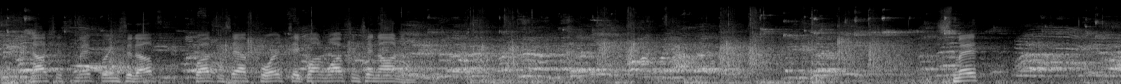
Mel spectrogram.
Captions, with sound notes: Nasha Smith brings it up, but he's half court, Taequann Washington on him. (yelling) Smith.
